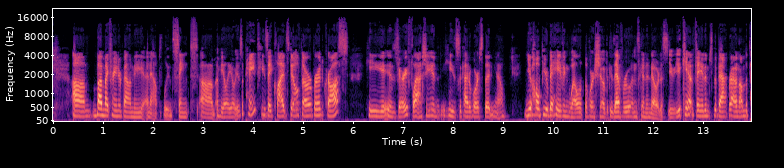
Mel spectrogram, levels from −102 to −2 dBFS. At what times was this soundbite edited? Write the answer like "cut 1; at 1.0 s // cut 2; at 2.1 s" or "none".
none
